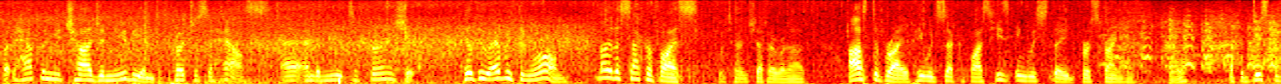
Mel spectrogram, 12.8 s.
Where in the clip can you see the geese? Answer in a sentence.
You can hear the geese from 10.9 to 12.7 s.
